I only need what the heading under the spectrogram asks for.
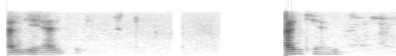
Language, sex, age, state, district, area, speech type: Punjabi, male, 18-30, Punjab, Moga, rural, conversation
